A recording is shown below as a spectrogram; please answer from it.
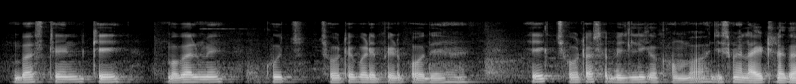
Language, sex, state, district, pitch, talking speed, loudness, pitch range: Hindi, male, Maharashtra, Chandrapur, 110 Hz, 160 wpm, -19 LUFS, 100-115 Hz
